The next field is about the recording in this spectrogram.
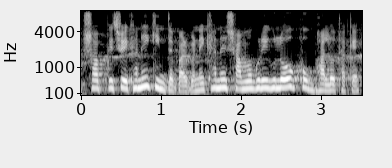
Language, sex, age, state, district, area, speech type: Bengali, female, 30-45, West Bengal, Paschim Bardhaman, rural, spontaneous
